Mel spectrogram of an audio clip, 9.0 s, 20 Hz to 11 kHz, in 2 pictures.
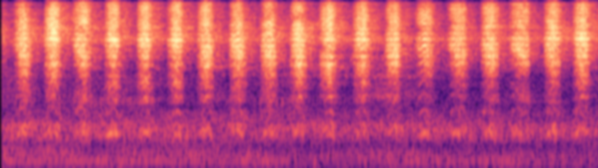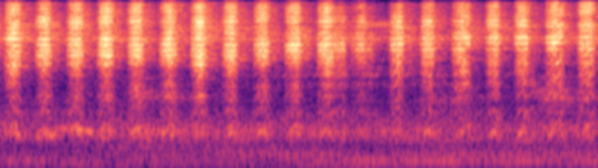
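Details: Pileated woodpecker chicks being fed on 4/21/24; harsh, buzzy begging notes repeated about twice a second in a steady, even rhythm throughout, with a faint low hum underneath.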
